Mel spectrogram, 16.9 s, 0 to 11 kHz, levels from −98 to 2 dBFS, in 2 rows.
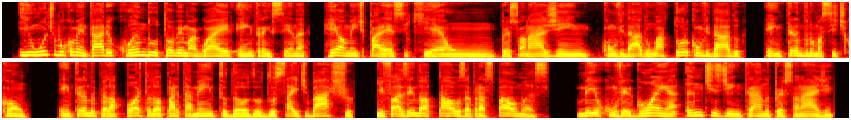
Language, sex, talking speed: Portuguese, male, 170 wpm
